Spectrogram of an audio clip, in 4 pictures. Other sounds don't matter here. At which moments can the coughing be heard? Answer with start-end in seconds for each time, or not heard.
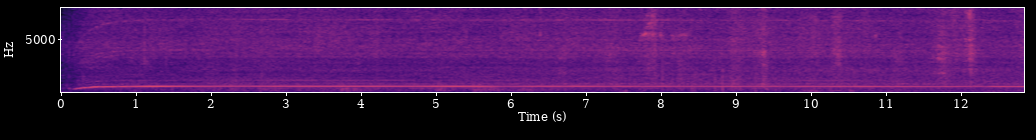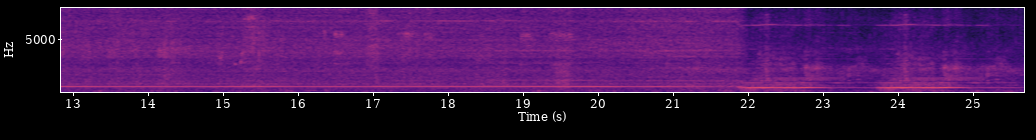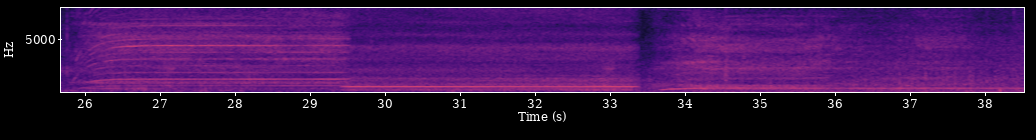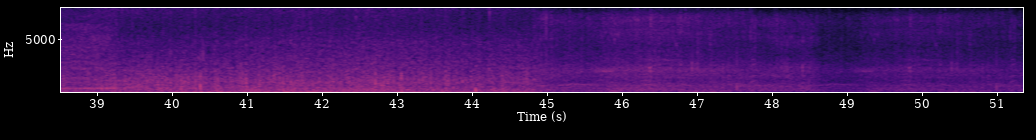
not heard.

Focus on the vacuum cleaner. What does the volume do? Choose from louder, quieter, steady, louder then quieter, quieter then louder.
steady.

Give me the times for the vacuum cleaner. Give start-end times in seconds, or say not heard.
0.0-39.3.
